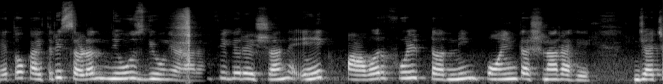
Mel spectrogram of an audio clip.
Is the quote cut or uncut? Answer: cut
